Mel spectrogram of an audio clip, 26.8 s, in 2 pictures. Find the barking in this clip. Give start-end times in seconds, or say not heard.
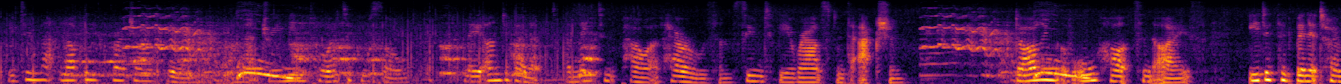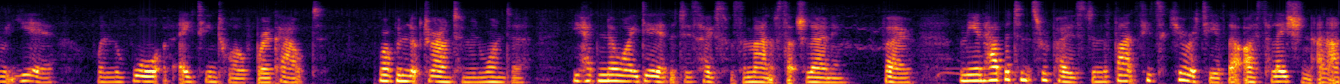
0.6-6.0.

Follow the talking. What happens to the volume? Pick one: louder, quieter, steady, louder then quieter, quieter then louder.
louder.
